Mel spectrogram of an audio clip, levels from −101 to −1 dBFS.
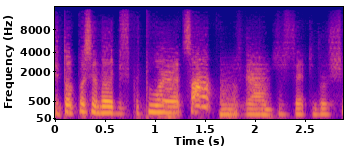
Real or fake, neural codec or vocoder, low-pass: fake; codec, 44.1 kHz, 0.9 kbps, DAC; 14.4 kHz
